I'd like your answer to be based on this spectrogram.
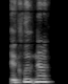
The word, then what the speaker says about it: Eklutna: We're talking about a cigar-shaped object in 1936 out of, is it Eklutna? Did I say that right? – Eklutna, yeah.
